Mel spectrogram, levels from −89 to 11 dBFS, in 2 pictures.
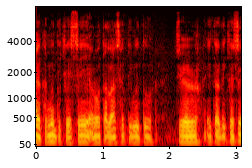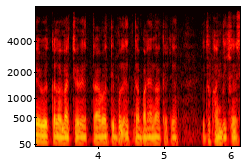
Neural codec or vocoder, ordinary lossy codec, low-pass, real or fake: codec, 16 kHz, 4 kbps, FunCodec, trained on Chinese and English, 50 frames a second; none; 7.2 kHz; fake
